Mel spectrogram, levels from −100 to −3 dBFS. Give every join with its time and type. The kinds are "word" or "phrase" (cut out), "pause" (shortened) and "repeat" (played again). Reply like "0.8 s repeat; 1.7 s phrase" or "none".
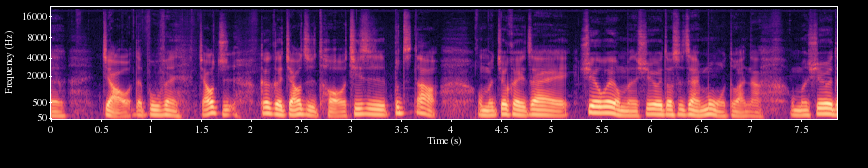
5.2 s pause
